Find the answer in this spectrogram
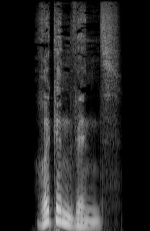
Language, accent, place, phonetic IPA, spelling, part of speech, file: German, Germany, Berlin, [ˈʁʏkn̩ˌvɪnt͡s], Rückenwinds, noun, De-Rückenwinds.ogg
- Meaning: genitive singular of Rückenwind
